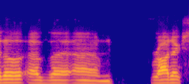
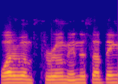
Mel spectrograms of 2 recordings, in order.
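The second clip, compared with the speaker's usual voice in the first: ordinary delivery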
